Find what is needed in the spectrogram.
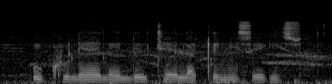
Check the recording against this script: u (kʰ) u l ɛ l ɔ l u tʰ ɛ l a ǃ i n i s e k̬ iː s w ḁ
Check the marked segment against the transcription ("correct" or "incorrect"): correct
